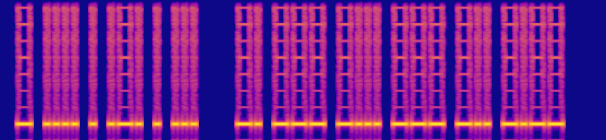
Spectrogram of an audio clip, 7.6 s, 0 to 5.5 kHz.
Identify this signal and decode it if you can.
Morse code, heard as a keyed tone, about 21 wpm, 650 Hz. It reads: THERES NOBODY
